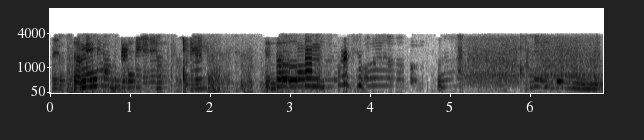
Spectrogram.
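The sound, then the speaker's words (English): A voice over a phone line on a new phone service sounds thin and muffled, cutting in and out with brief dropouts and garbled, warbling stretches before turning into a hissy, broken-up jumble. “you're you're breaking up your phone.”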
